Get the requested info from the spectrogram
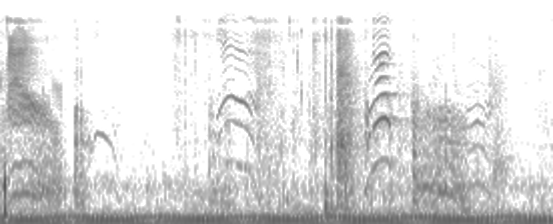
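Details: Little kittens meowing loudly for the mother cat to come and feed them; thin, arched high meows at irregular intervals, fainter amid rustling and a constant low hum.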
